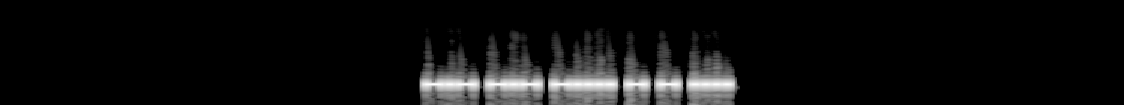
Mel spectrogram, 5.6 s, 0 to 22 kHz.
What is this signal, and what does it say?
Morse code, heard as a keyed tone, about 41 wpm, 700 Hz. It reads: KK6TTH
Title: USA Call Signs - 6 Characters - Repeated 2x - 45wpm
